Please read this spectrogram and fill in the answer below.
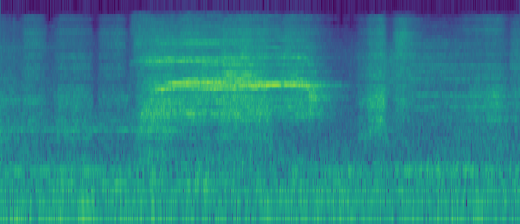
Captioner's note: heavy breathing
